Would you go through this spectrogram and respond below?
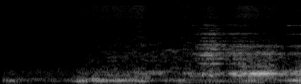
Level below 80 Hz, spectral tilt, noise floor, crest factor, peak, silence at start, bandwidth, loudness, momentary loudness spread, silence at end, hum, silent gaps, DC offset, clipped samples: -68 dBFS; -6 dB/octave; -59 dBFS; 16 dB; -18 dBFS; 0.05 s; 17 kHz; -35 LUFS; 21 LU; 0 s; none; none; under 0.1%; under 0.1%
